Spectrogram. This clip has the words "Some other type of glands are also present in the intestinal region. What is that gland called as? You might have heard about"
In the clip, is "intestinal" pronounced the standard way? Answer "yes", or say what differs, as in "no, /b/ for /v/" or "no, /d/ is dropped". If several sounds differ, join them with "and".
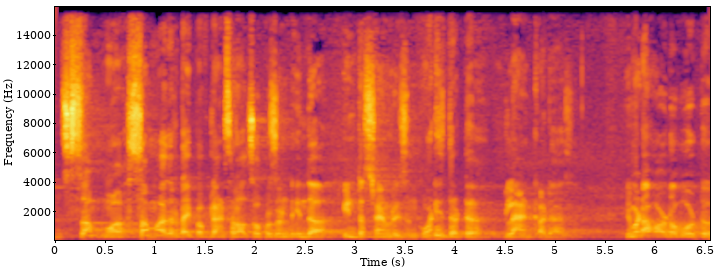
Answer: no, /n/ is dropped and /n/ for /l/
